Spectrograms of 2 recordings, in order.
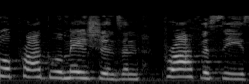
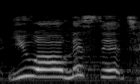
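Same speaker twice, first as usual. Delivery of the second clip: put-on proud child's announcement, higher and louder; raised, triumphant proclamation; 4 semitones higher, 5 dB louder than usual. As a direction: declare it like a kid who knows better. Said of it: "stood up proudly and said".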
